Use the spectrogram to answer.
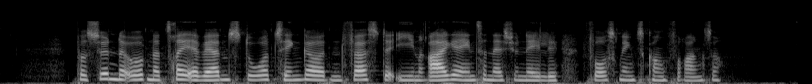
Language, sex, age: Danish, female, 29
